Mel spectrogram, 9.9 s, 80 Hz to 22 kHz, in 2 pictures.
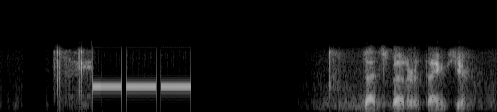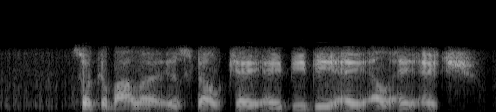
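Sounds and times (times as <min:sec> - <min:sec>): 
electronic phone tone from pressing star 6: 0:00.9 - 0:02.0
speech: 0:03.6 - 0:04.8, 0:05.8 - 0:09.6.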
